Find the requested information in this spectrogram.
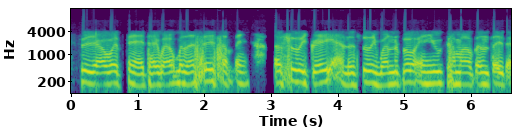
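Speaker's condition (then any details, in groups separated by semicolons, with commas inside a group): Mild cerebral palsy; speech affected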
